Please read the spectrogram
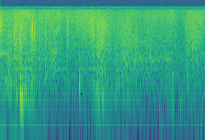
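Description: A few soft, irregular footsteps and light knocks of someone walking across a floor, fading toward the end.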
